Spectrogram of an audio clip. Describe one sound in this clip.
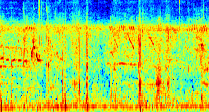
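Footsteps crunch on a gravel track.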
